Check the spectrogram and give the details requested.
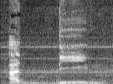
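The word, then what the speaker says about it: الدِّينِ: Adin addin addin nah ini yang tadi dalnya tasydid ya jangan kemudian dia Jadi huruf taah sering nih kalau dengar ada bacaan orang baca maiki yaumidin Min Nah itu huruf Dal pertamanya terus kemudian berikutnya huruf ta itu keliru ya harusnya Dal dengan Dal karena tasdid ya tasdid itu ya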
